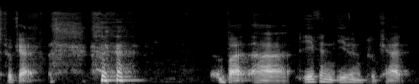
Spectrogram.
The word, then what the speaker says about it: Phuket: in Thailand who has they don't pronounce the pH okay the same way we did yeah people say fruit cat I think I was pronouncing it Phuket and then somebody was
